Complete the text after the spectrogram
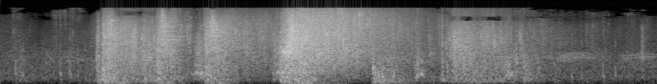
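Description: Wooden barricades smash and splinter loudly.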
